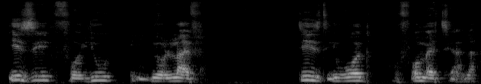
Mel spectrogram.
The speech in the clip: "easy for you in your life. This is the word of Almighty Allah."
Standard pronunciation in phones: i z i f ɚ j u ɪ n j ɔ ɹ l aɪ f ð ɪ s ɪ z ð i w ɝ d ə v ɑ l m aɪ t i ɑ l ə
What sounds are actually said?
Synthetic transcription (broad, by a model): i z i f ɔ j u ɪ n j ɔ l aɪ f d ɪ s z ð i w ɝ d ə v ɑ m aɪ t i ɑ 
